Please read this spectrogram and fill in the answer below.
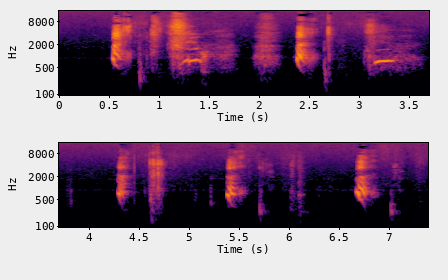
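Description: A run of high, sharp sneezes, about six in quick succession with brief breaths between; a sneezing fit from hay fever.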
